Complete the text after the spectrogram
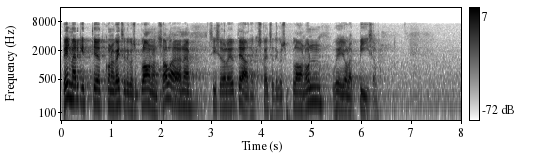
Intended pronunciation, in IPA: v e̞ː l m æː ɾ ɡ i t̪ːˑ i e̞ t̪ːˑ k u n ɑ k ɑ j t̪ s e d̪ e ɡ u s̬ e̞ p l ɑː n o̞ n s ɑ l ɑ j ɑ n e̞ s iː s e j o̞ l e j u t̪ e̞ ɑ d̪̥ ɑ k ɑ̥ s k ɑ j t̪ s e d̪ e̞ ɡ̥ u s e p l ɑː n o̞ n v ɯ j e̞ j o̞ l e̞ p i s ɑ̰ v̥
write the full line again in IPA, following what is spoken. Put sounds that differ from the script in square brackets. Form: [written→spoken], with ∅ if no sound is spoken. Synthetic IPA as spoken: v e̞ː l m [æː→æ] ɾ ɡ i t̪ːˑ i e̞ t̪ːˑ k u n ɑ k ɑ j t̪ s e [d̪→t̪] e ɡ u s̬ e̞ p l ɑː n o̞ n s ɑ l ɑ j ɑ n e̞ s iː s e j o̞ l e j u t̪ e̞ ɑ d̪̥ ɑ k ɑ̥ s k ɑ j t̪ s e [d̪→t̪] e̞ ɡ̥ u s e p l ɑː n o̞ n v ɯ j e̞ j o̞ l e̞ p [i→iː] s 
